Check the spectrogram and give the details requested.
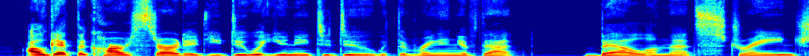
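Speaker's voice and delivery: ordinary talk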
